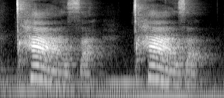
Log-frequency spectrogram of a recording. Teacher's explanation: you say the same sound, but you push it out, yeah, because it has an H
